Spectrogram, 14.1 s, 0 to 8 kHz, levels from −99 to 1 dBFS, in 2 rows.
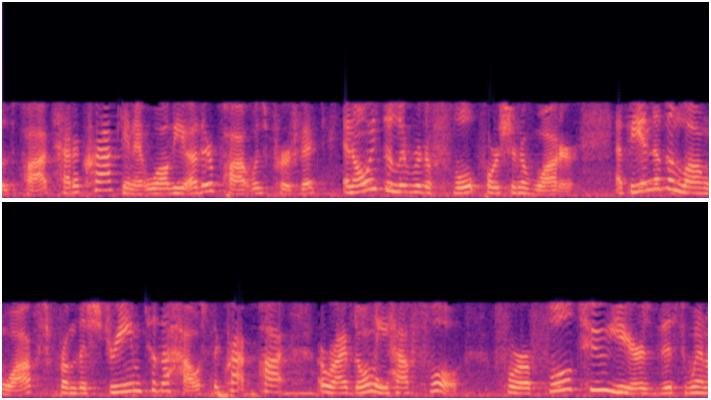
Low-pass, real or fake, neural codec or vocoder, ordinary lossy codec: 7.2 kHz; real; none; AAC, 16 kbps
